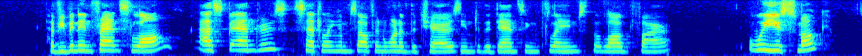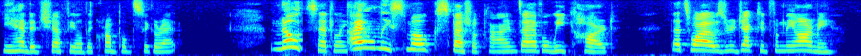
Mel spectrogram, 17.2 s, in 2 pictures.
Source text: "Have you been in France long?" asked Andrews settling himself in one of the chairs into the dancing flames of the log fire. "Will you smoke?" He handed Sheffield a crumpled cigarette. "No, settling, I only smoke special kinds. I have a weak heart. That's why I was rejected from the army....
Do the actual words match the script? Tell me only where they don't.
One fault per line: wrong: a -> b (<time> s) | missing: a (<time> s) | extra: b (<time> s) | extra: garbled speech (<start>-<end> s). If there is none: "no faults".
no faults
